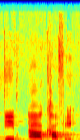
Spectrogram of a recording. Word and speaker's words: DeepCoFFEA: feature extraction and amplification in short deep coffee so our tank is never ever related to coffee but you can pronounce it as a deep coffee so here we propose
